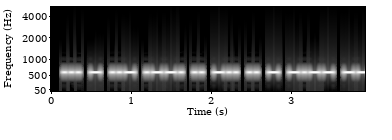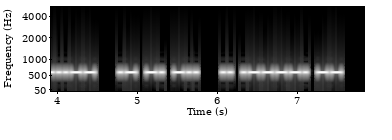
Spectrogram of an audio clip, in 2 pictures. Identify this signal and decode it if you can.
Morse code, heard as a keyed tone, about 28 wpm, 600 Hz. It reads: STUPIDITY, AND I'M
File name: CW / Practice / EnglishQuotations0128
